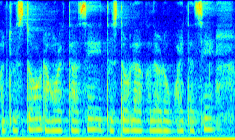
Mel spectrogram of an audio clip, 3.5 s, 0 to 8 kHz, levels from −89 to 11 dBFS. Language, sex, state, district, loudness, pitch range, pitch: Nagamese, female, Nagaland, Dimapur, -19 LUFS, 210-230 Hz, 215 Hz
